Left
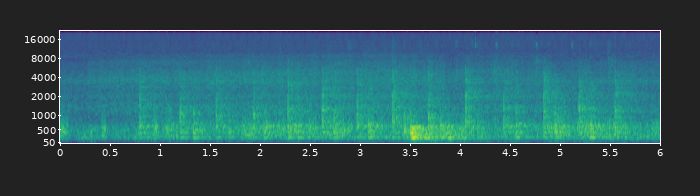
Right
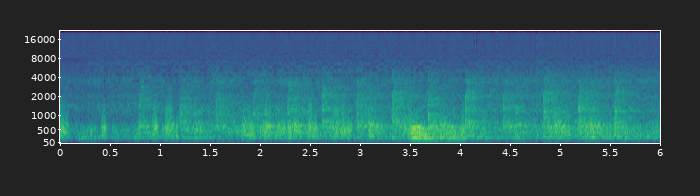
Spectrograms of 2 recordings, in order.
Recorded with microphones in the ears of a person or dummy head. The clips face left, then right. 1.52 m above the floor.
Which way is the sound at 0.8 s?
50° left (ahead or behind).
